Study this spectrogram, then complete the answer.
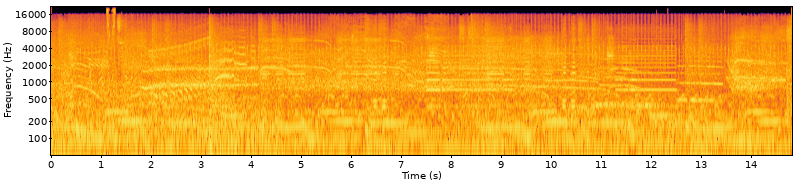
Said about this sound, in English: The 5 o'clock traffic jam.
